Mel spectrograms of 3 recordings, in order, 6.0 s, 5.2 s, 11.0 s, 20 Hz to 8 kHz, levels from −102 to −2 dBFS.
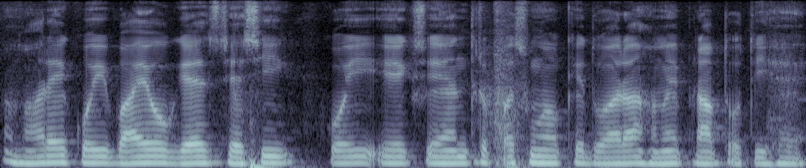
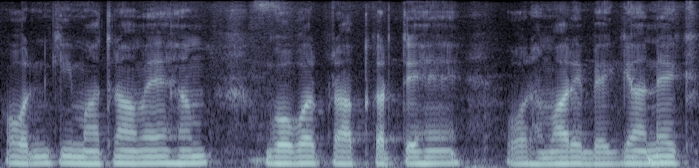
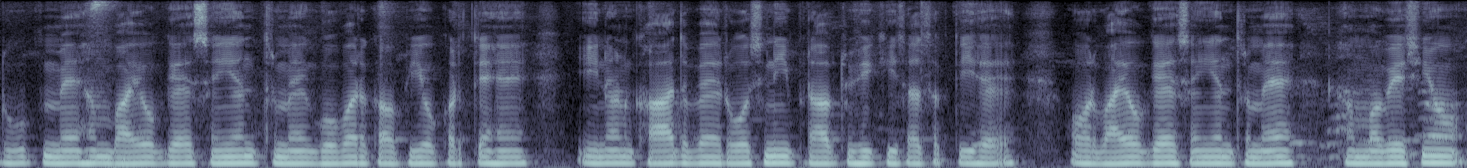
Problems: constant background noise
